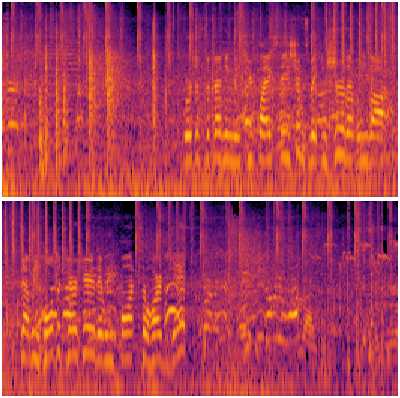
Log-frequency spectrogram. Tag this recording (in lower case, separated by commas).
music, speech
